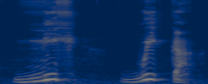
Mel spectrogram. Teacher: la sílaba tónica está en wi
